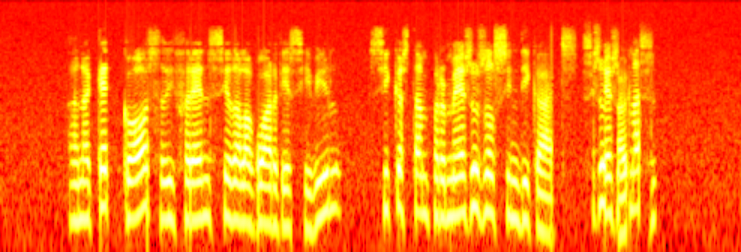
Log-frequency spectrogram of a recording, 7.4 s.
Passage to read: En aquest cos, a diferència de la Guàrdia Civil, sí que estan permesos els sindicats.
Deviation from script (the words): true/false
true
